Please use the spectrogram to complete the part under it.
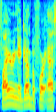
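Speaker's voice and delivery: usual speaking voice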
